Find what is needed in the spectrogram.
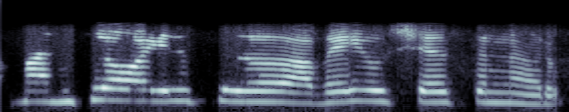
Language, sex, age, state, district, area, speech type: Telugu, female, 30-45, Andhra Pradesh, N T Rama Rao, urban, conversation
